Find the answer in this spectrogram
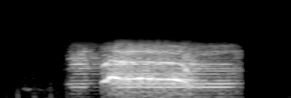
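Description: A harmonica chord blown briefly, with a Hungarian Vizsla howling along over it, the howl sliding up in pitch as it starts and dropping away at the end. It begins about half a second in and stops shortly before the end.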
